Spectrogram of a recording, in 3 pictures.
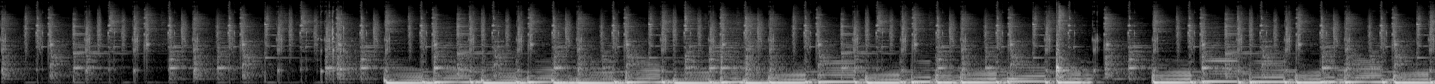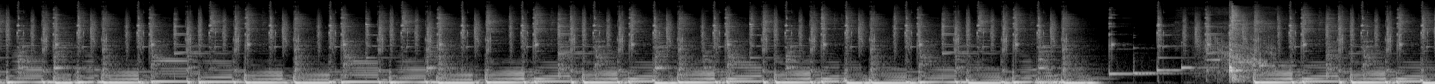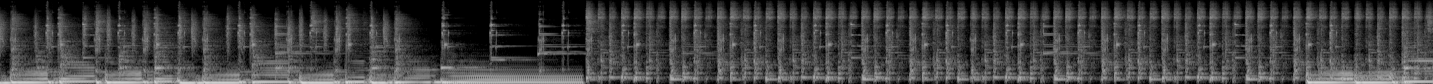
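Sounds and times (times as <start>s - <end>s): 
drum and bass music: 3.6s - 11.0s, 11.6s - 25.4s, 26.3s - 33.4s, 34.3s - 43.0s.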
